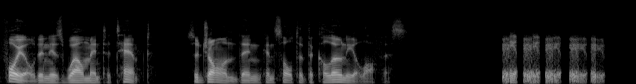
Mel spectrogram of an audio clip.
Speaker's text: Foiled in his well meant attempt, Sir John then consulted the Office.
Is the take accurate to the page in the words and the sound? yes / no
no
